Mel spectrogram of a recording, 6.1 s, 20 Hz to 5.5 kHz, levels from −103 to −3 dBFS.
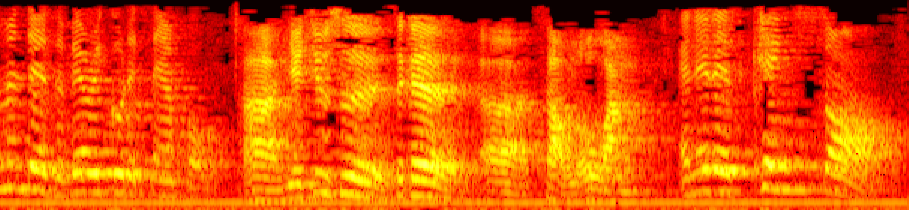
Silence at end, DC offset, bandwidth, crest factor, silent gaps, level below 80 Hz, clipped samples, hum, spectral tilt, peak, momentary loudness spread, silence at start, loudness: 0 s; under 0.1%; 5.4 kHz; 20 dB; none; -58 dBFS; under 0.1%; none; -5.5 dB/octave; -6 dBFS; 12 LU; 0 s; -27 LUFS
